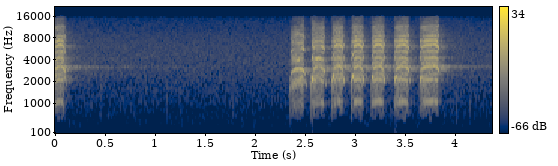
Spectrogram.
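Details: Osprey at nest #3, filmed by a nest camera on 30 August 2021 around an evening fish delivery; after a short note and two seconds of quiet, seven loud, shrill, arched whistled notes follow in a quick, even series.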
